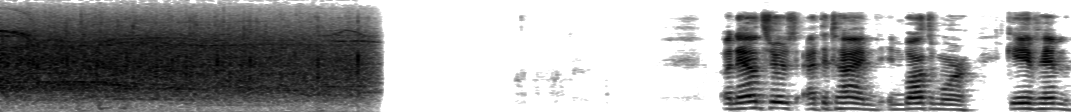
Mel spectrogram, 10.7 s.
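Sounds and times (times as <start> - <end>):
large stadium crowd cheering and applauding: 0.0 - 3.8
speech: 7.3 - 10.6.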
